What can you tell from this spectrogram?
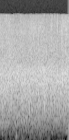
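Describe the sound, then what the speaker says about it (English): Brief burst of steady audience applause at a women-in-tech event, a dense wash of many hands clapping with no break. "I think we should give her an applaud"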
